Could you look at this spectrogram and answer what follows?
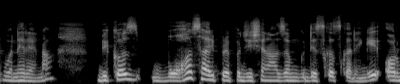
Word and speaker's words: preposition: That is प्रेपोजिशन। ठीक है, इसकी प्रोनाउंसिएशन रहेगी आपकी प्रेपोजिशन। हम इसे प्रीपोजिशन नहीं पढ़ेंगे।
